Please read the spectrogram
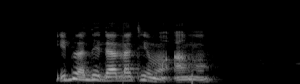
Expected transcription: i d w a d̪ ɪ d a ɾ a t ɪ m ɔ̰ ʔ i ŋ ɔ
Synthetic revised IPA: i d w a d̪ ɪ d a l a t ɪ m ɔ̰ ʔ a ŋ ɔ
